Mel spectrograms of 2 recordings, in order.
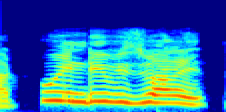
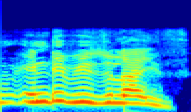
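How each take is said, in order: First: Each syllable drawn out very slowly, x0.4; teacher dictating the word slowly to students; slow careful. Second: Said in the usual way. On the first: Shown as a demonstration. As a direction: spell it out slowly for the class.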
